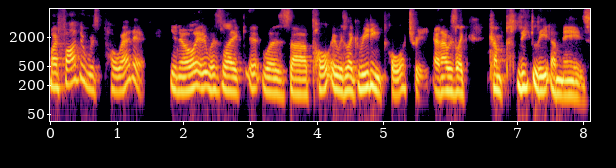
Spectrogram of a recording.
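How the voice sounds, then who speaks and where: Someone with a Canadian accent speaks at a moderate pace with lively intonation. The background is quiet. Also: man, fairly high pitch for a man. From Canada, Toronto. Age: 60s. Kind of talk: podcast interview. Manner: hesitant, many fillers.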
